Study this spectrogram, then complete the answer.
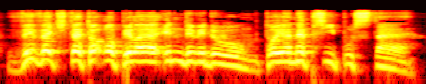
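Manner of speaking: high, loud outraged calling; crowd shouting. Acted. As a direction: yell it as an angry crowd. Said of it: "volala masa pracujících". (hlasité rozhořčené volání davu)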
